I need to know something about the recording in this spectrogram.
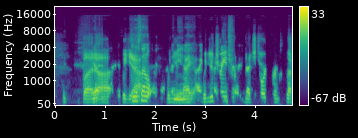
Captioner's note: murmurs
